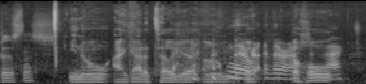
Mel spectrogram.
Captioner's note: laughing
